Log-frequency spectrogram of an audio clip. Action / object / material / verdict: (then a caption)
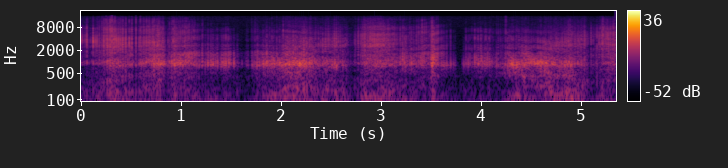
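scrape / coated canvas pouch / coated canvas / none. Long nails scratch the textured surface of a checkered coated-canvas designer pouch. The result is a continuous, raspy scraping with a steady midrange tone around 880 Hz and bright high hiss, rising and falling in a few strokes with brief dips between them.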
